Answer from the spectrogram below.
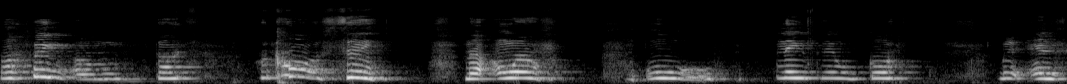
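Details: Adult woman with cerebral palsy speaking. Finding: dysarthric speech in cerebral palsy.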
